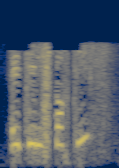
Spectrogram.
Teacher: Notez que dans les questions 2 et 4, il y a liaison du T de « est » et « son » avec la voyelle des pronoms « il » et « elle ». On prononce « est-il »,« sont-elles » avec un « te ».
